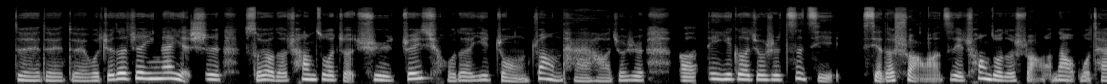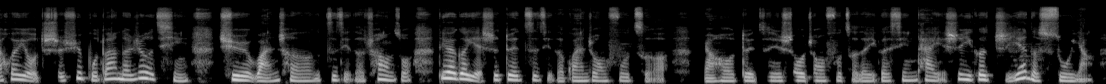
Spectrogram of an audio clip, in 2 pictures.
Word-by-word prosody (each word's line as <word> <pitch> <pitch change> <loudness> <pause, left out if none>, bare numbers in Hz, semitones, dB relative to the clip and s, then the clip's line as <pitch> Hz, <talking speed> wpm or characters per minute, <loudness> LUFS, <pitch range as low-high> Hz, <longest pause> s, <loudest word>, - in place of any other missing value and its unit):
对 190 -4 0
对 180 -2 -3
对， 170 -1 -5
我 175 +1 -1
觉 215 +5 +1
得 265 +2 +8
这 280 +2 +5
应 265 0 +6
该 275 0 +5
也 235 - +4
是 230 -2 +2 0.2
所 200 - +1
有 210 -2 +4
的 180 -1 -1
创 230 +4 +3
作 225 -2 +2
者 205 - -4
去 205 -4 +1
追 260 +2 +5
求 205 - -4
的 180 0 -1
一 205 +3 -1
种 155 -9 -4
状 250 -8 +1
态 155 -6 -5
哈。 150 -1 -6
就 185 +5 -4
是， 195 0 -1 0.4
呃， 175 -1 0
第 255 -2 +2
一 235 - +5
个 230 -1 +3
就 220 0 +2
是 215 0 +1
自 270 +5 0
己 235 - -2 0.2
写 - - +3
得 - - +2
爽 - - 0
了， - - -4
自 220 - -4
己 200 - +3
创 255 +8 +2
作 205 -4 +4
得 175 -1 -1
爽 - - -4
了， - - -10
那 200 -2 +1
我 - - -4
才 175 - -3
会 230 +3 0
有 200 -5 0
持 175 - -2
续 280 +9 -1
不 190 - -3
断 250 +5 +1
的 230 -3 +3
热 275 +3 +3
情 175 -7 -4 0.3
去 215 -4 +4
完 165 -1 -1
成 165 -4 -4
自 200 - -2
己 195 - -6
的 - - -7
创 220 -4 0
作； 180 -3 -6 0.3
第 290 - +5
二 280 - +9
个 250 -2 +6
也 185 -6 +1
是 210 - -2
对 215 -2 +2
自 200 0 -3
己 195 - -7
的 150 - -8
观 165 +1 -3
众 170 -2 -4
负 165 0 -5
责， 160 - -5 0.3
然 145 -1 -3
后 160 0 -3
对 170 0 -2
自 175 - -12
己 165 - -3
受 175 +1 0
众 170 0 -5
负 175 +1 -1
责 - - -5
的 155 - -3
一 - - -6
个 165 -1 -5
心 185 +2 -3
态， 195 -2 -3
也 - - -6
是 240 - +2
一 215 - +2
个 220 0 +4
职 210 - -4
业 270 +5 +4
的 225 -10 +1
素 170 0 +2
养。 205 - -6
195 Hz, 280 characters per minute, -21 LUFS, 170-230 Hz, 0.4 s, 二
